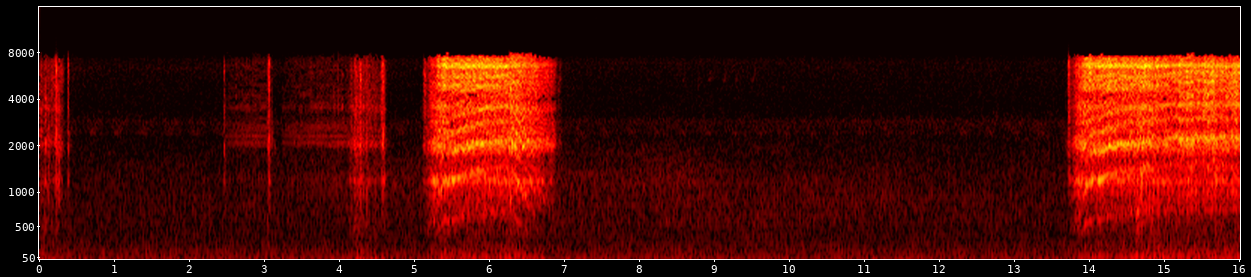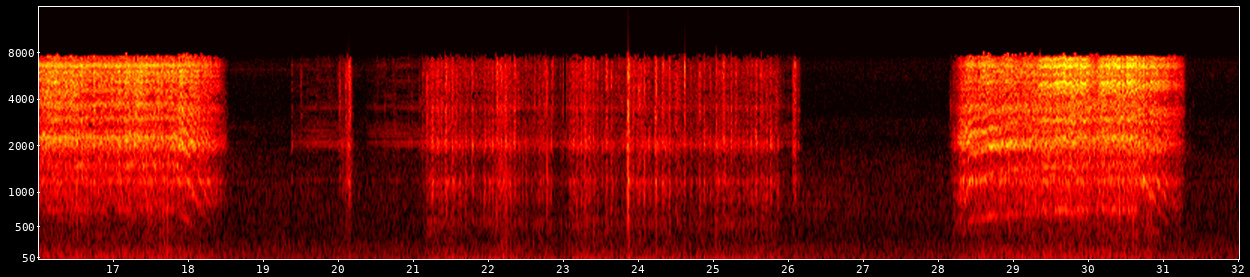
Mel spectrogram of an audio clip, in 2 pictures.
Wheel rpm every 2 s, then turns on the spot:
0, 0, 70, 30, 0, 0, 20, 180, 160, 10, 10, 20, 20, 10, 160, 50.
20-26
